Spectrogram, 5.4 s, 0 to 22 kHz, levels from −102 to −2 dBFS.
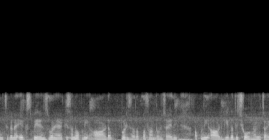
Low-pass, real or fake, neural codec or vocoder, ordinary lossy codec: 7.2 kHz; real; none; none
